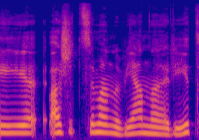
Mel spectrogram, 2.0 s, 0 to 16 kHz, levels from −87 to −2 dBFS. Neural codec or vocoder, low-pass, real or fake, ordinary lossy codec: none; 14.4 kHz; real; AAC, 96 kbps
